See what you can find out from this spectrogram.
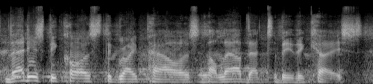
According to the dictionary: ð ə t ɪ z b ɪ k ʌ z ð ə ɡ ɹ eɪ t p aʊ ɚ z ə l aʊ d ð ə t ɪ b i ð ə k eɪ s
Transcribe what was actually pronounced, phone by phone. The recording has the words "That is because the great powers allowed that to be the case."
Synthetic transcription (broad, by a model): ð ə t ɪ z b ɪ k ʌ z ð ə ɡ ɹ eɪ t p aʊ ɚ z ə l aʊ d ð ə t ɪ b i ð ə k eɪ s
